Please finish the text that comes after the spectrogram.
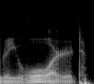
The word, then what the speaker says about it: reward: 那 reserve 的意思呢就是储备或者是保存的意思。那我们在 reserve 这个字呢，在前面再加上 con, 英文我们念成 conserve, 它的意思就是保存保护，跟 preserve 呢有一点点类似。好，所以呢这个字呢特别要注意到了，它有几个相似的字，同学不妨利用这个机会一起把它记一记。好，接下来我们来看一下第四个选项，这个字呢念成 reward。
